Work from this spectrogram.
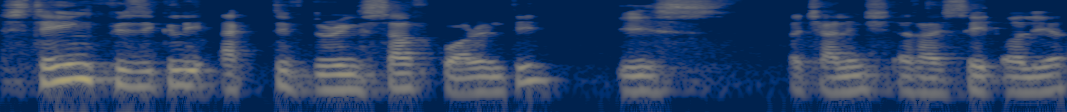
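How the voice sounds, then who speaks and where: Soft-spoken and fairly high-pitched, a man talks at a moderate pace with lively intonation. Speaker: fitness coach. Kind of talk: online talk.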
